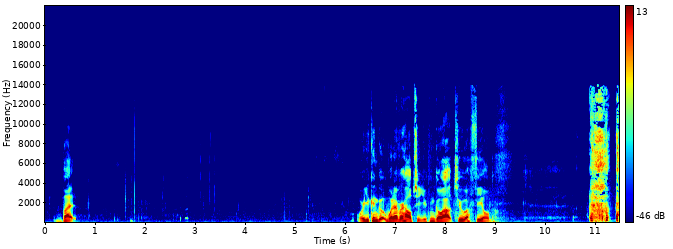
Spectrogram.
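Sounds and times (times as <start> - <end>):
speech: 0.3 - 0.7, 6.3 - 9.2
person coughing: 10.9 - 11.4.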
